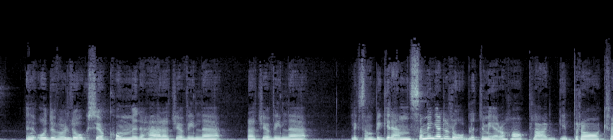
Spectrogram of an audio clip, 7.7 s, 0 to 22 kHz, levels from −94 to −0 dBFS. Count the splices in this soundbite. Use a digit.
1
